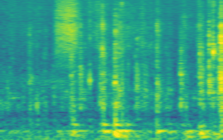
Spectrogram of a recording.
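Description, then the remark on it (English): Rapid clacking of keys on a mechanical keyboard, a steady stream of sharp clicks with no voices over it. “Yeah, I'll get to hear my deafening keyboard, which I'm definitely going to edit out or have edited out because mechanical keyboards is not a good look for a podcast.”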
